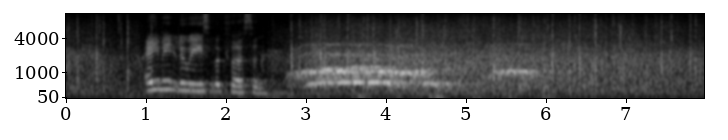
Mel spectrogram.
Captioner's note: applause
